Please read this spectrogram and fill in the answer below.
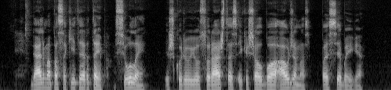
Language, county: Lithuanian, Kaunas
